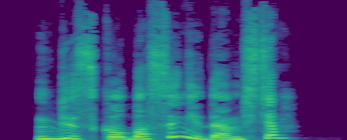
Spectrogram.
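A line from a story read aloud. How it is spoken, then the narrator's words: Firm declaration, then laughter. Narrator (Russian): твердо заявила и снова рассмеялась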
